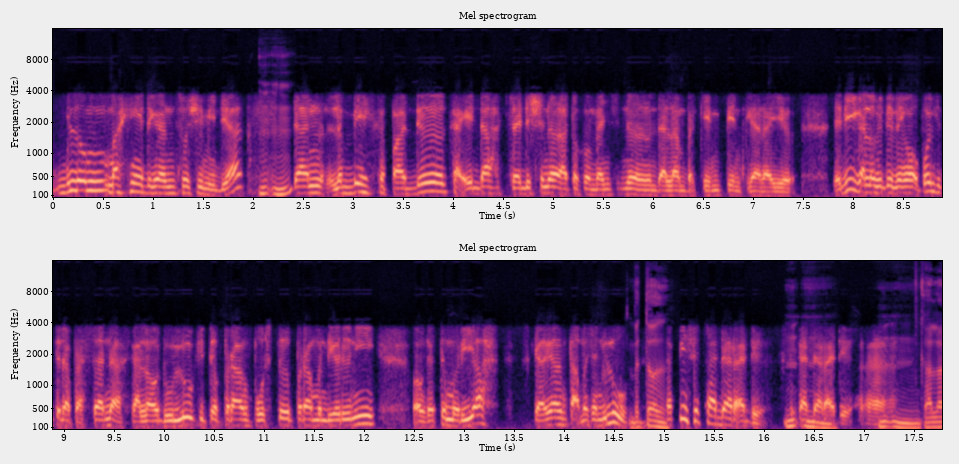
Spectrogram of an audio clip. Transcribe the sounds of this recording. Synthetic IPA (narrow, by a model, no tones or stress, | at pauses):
bəlʊmːãɦɛdəŋãnsoʃəlmidiadanləbɪhkəpadəkaʔedaht̪ɾadisiɔnalat̪awkɔnvɛnsonəldalambərkempɪŋpəlianrajə̰d͡ʒadikalawkit̪̬ət̪̬ɛŋɔʔpʊnkit̪ədahpəɾasanahkalawdulukit̪əpəɾaŋpost̪əpəɾaŋmə̃ndeɾəniowaŋkat̪əmə̃ɾiah | sə̥kaɾaŋt̪aʔmat͡ʃamdulubət̪ʊlt̪apisəkadaɾadəsəkadaɾa̰dəa̰kal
